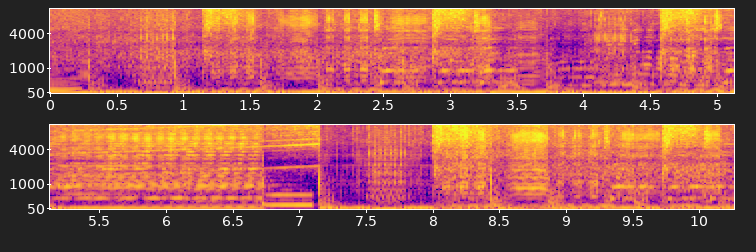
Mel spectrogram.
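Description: A DJ's live mix of bass-heavy electronic dance music with a steady beat. About five seconds in, a rising sweep builds for two seconds. The bass cuts out for a moment, and then the full beat drops back in.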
